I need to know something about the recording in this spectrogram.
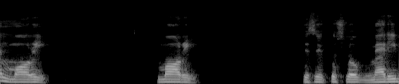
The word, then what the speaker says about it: Mary: पढ़ते हैं, सही है, अमेरिकन में मॉरी है वैसे। ब्रिटिश में ये नाम MARYU लिखा जाता है। और ये मौरी जो है बाइबल में बीबी मरियम अलैहिस्सलाम का नाम है। अमेरिकन ने इसकी स्पेलिंग चेंज कर दी, MARY, दिस इज मौरी, मौरी। ठीक है, मैरी गलतुलाम है। अच्छा जी, लेकिन चलेगा, अगर कोई मैरी पढ़ा रहा है तो हम गलत नहीं कहते उसे, लेकिन सही तलफ्फुज इसका मौरी है।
